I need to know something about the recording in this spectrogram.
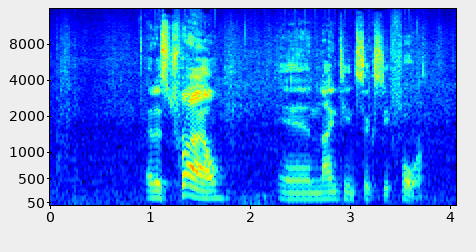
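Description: A man speaks calmly and deliberately into a microphone.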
